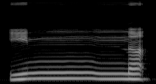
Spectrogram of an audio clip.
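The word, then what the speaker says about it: إنّ: musyaddah guna musyaddadah Hai dibacanya itu ditahan dan juga agak sedikit dengung makanya tadi Inna Inna ya lalu yang kedua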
